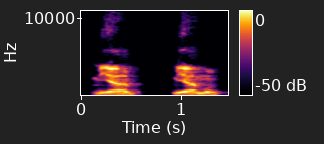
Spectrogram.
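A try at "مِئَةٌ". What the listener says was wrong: No, okay, so it's a ta. So the dots probably is not showing mi'atun. Mi'atun. Closed tab. Mi'atun. Mi'atun. That's probably a bit clearer there. Mi'atun.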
